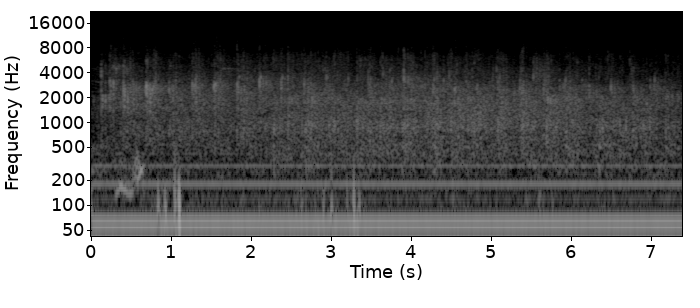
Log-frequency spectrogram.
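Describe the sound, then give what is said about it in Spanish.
An audience applauds the Lord in the afternoon. It is a dense, steady wash of many hands clapping that holds at an even level for about seven seconds, with a low steady hum beneath and no voices. “Si hay alguien que le ame, que por favor le aplauda al Señor esta tarde, ¿no?”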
